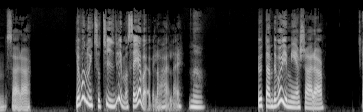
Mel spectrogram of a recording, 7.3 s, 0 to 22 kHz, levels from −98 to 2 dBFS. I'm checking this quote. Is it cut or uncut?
uncut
